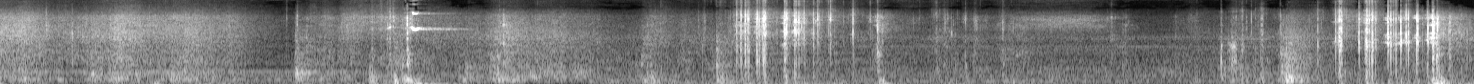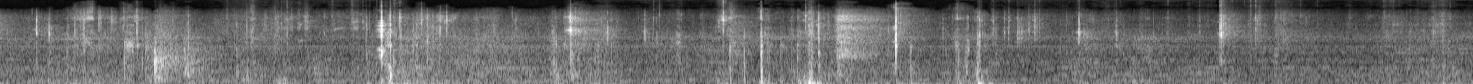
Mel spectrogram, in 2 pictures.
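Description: Handling noise: scattered clicks, taps and knocks with short rustles, as small gear is moved about. The loudest knocks come about two seconds and seven seconds in.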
